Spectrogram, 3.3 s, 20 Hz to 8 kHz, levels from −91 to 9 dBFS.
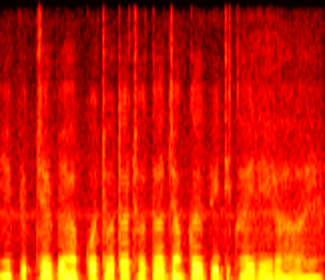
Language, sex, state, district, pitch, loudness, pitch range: Hindi, female, Arunachal Pradesh, Lower Dibang Valley, 165 Hz, -15 LUFS, 160-170 Hz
